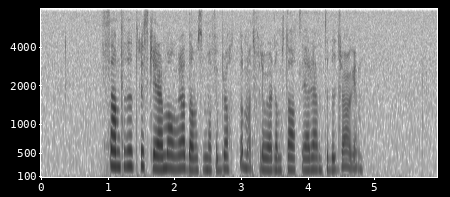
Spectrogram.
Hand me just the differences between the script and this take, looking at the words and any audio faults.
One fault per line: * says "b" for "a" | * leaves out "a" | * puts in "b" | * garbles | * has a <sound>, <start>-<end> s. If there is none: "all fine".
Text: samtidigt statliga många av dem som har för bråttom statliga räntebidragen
* says "riskerar" for "statliga"
* puts in "att förlora de"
